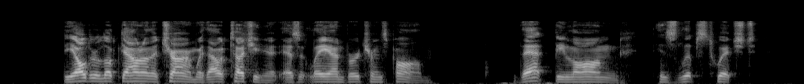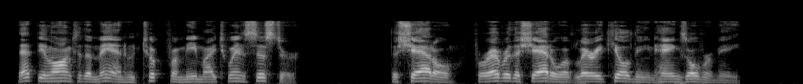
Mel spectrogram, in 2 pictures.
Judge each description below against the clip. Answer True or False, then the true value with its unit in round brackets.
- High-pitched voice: False (125 Hz)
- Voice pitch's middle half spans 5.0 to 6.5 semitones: False (4.0 semitones)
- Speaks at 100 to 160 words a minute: False (170 wpm)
